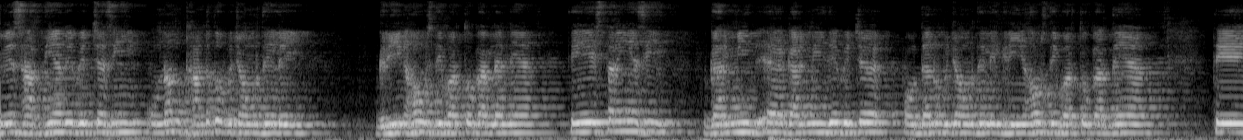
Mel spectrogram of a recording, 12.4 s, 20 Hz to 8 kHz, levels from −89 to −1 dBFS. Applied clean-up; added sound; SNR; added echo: none; none; none; reverberation time 1.0 s.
